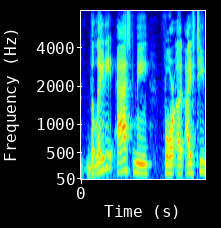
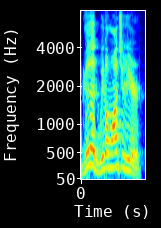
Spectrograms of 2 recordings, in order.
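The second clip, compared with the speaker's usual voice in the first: higher, louder comeback; retold defiant retort; 6 semitones higher, 3 dB louder than usual. Server to departing rude guest, defiant. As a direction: replay a curt send-off, punching the first word.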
